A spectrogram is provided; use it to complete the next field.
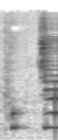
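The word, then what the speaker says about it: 輻: 한쪽으로만 모여들 때 를 폭주 라고 펴 주죠 바키 4155 바퀴 살 폭 잡니다 복자 아니라 폭 짜 입니다 제가 잘못했네요 발음을 잘못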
